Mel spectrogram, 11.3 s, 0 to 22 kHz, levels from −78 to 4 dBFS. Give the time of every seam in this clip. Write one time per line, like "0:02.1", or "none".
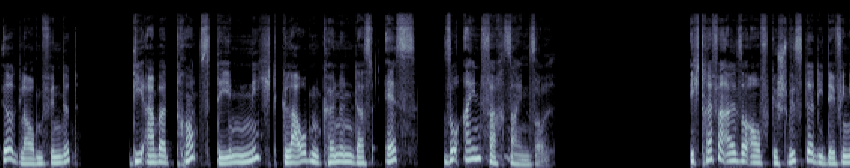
none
